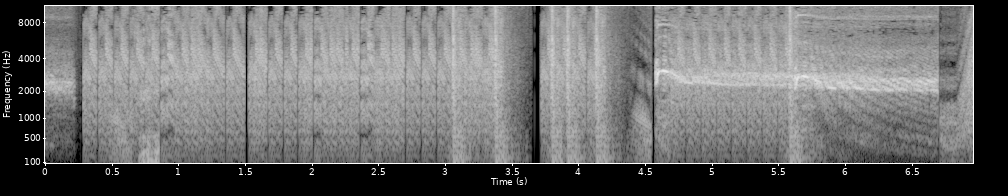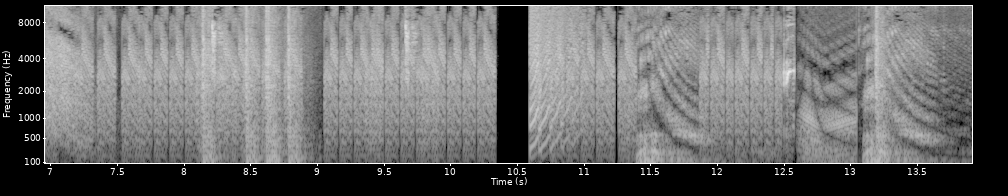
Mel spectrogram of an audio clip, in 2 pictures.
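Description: Video game shots fire rapidly with electronic blips.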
